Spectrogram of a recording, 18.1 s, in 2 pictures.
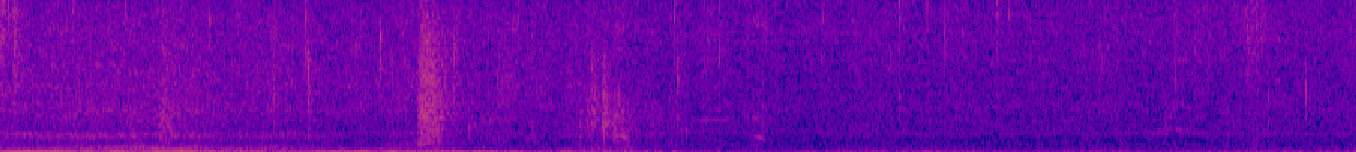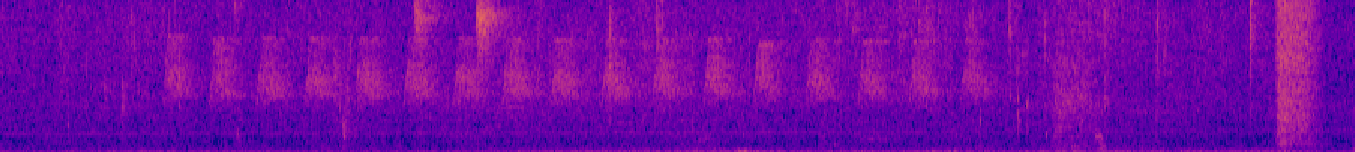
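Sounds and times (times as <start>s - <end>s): low handling rumble: 0.0s - 17.5s
bird chirping: 10.0s - 15.9s.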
